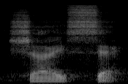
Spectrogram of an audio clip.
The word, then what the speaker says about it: Scheiße: But the common one is, the word for shit is Scheiße, and it's pronounced Scheiße.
